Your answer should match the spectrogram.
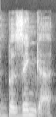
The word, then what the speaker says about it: bazinga: Before we wrap up, it's interesting to me that you say it with kind of the soft G. Because bazinga. Normally I've heard it as bazinga, but you say bazinga.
